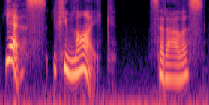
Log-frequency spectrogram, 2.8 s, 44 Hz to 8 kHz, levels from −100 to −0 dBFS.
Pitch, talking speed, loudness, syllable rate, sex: 220 Hz, 130 wpm, -22 LUFS, 3.8 syllables/s, female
